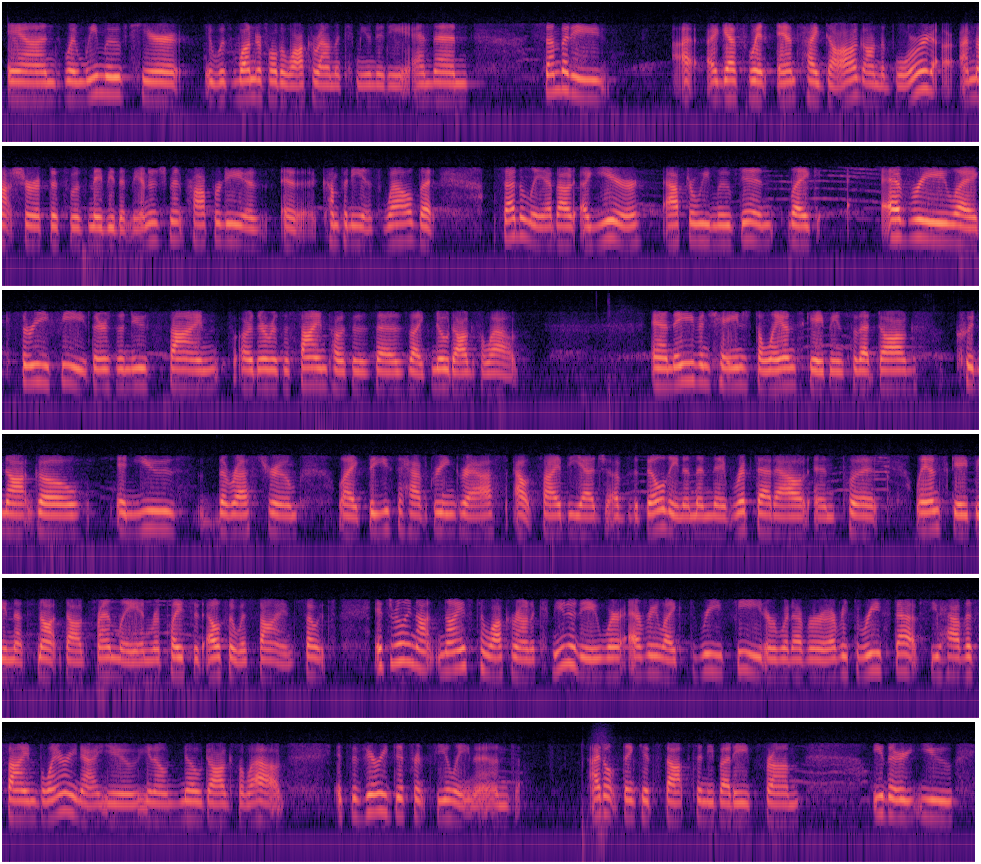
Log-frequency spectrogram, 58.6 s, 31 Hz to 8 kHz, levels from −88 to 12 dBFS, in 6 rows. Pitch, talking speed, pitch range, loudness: 170 Hz, 170 wpm, 160-185 Hz, -22 LUFS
